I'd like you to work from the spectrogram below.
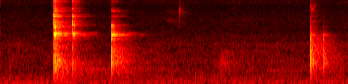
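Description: A spoon clinks against a glass of water as salt is added, three or four sharp bright taps with short ringing decay and quiet gaps between them.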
